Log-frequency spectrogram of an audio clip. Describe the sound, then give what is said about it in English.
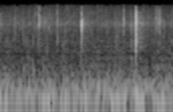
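A fireplace fire: a steady low roar with sharp, irregular crackles and pops scattered throughout, moderately loud, with no voices present. “Set to sleep-inducing music and this beautiful fireplace.”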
